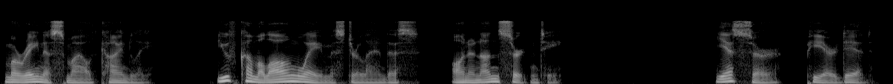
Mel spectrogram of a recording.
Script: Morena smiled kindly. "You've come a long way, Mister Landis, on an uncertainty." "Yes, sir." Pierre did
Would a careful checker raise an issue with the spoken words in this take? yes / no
no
